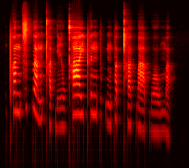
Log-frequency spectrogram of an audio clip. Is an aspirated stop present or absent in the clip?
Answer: present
